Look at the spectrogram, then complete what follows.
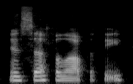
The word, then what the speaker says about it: encephalopathy: And so that was something that I kind of wanted to talk about, was chronic traumatic encephalopathy, which I said it right. Yay. I always mess that word up. Encephalopathy.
